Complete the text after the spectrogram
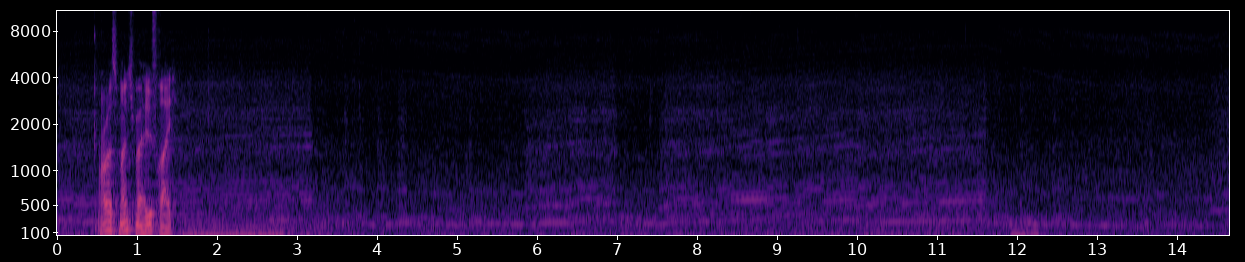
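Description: A racing car engine whines at high pitch, rising and falling as it shifts gears.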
